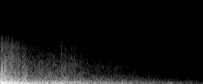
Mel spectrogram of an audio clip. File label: fs coin land full; netent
